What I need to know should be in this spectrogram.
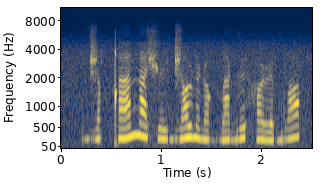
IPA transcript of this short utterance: d͡ʒɒǃana ʃøi̯d͡ʒɒu̯ɳə ɳɒɡbaɡøhɒ ɭəɡwɒ

